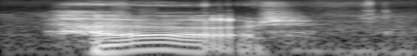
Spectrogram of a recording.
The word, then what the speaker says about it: hör: Donc le hör est plus proche du O, même si c'est la même voyelle. C'est un O avec 2 points. Mais on est plus proche ici de O que de E dans le cas de hör, hör. Pourquoi? Parce que cette voyelle O avec 2 points au-dessus est suivie d'un R.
